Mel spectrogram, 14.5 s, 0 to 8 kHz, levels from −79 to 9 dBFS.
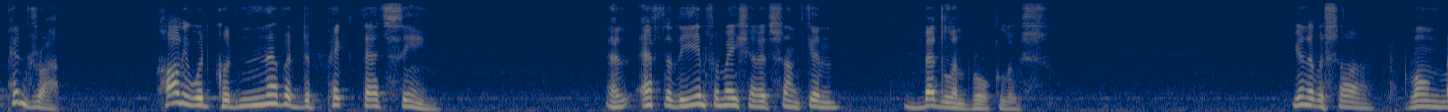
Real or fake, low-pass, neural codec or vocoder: fake; 7.2 kHz; codec, 44.1 kHz, 7.8 kbps, DAC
